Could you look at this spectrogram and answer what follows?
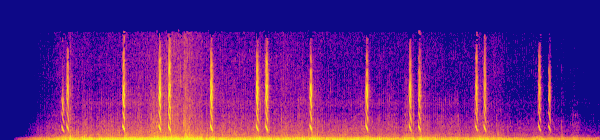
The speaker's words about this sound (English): We also attract these tiny, glittering birds with feeders filled with sugar water. Listen for the twitters and chips of the hummingbirds and the high buzz of the male's wings in flight.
